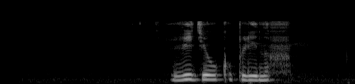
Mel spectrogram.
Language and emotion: Russian, neutral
